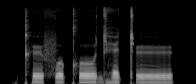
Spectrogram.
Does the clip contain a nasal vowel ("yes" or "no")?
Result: no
